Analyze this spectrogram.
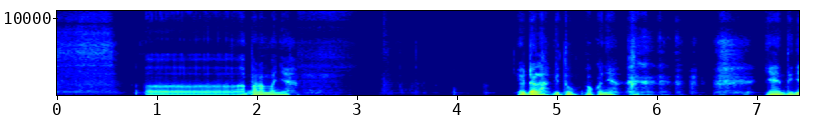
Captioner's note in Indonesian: tertawa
